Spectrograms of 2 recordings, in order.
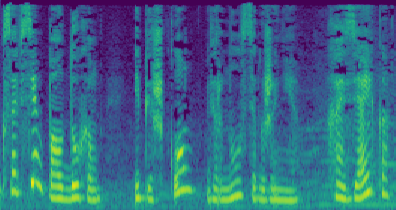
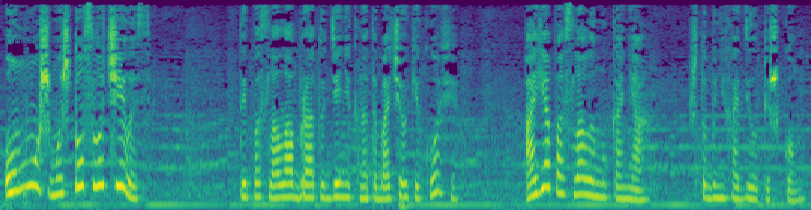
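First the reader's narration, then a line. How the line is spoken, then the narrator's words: Duped man's reply. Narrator (Russian): ответил одураченный турок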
